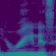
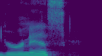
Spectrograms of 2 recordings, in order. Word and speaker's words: Uranus: you know that I switch between saying Uranus and Uranus almost every single episode, sometimes during an episode.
